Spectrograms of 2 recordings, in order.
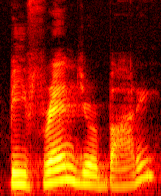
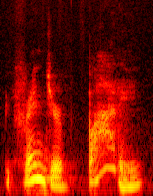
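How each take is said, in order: First: A laugh on the rising question; amused rising disbelief. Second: Much softer, quick repeat to herself; muttered under the breath; muttered disbelief. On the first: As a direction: laugh at the idea, asking it aloud. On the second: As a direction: quietly scoff at the phrase. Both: Real, not acted.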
